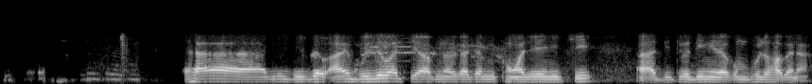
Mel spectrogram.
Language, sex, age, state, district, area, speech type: Bengali, male, 18-30, West Bengal, Darjeeling, urban, conversation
